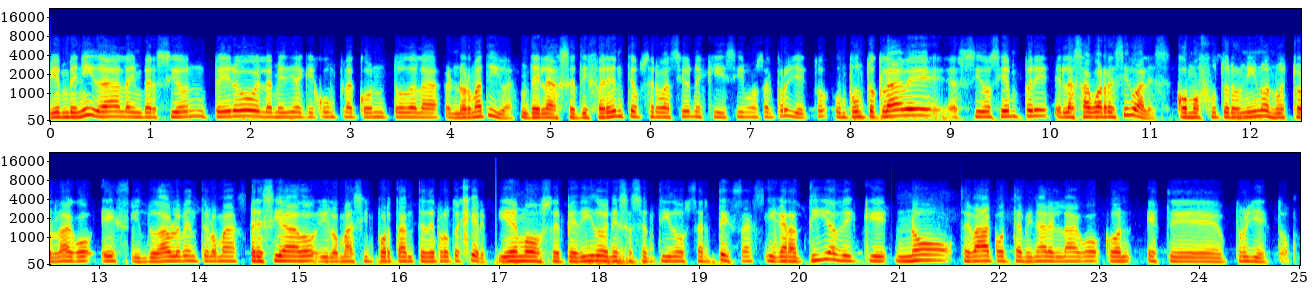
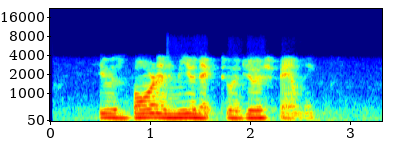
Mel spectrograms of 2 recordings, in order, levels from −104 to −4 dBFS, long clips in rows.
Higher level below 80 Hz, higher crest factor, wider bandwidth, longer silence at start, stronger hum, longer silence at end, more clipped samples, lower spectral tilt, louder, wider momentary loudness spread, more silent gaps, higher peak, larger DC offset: second, -58 dBFS vs -48 dBFS; about the same, 16 dB vs 14 dB; first, 4.9 kHz vs 3.8 kHz; second, 0 s vs 0.5 s; neither; second, 0.1 s vs 0.7 s; neither; about the same, -10.5 dB/octave vs -11.5 dB/octave; about the same, -20 LUFS vs -20 LUFS; second, 8 LU vs 12 LU; neither; first, -4 dBFS vs -8 dBFS; neither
